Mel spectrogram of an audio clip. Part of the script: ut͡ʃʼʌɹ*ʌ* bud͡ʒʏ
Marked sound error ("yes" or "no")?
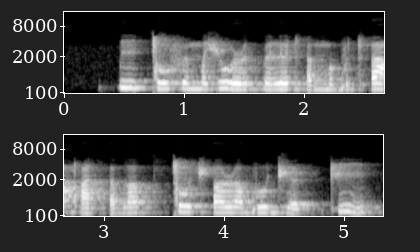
no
